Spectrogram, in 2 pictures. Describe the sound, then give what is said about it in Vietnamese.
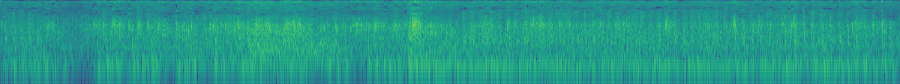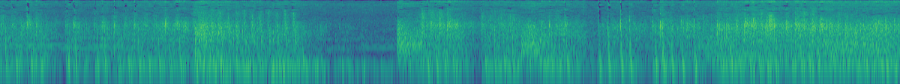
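Sound effects of an air raid over Hanoi during a rainstorm: continuous rumbling thunder, bomb blasts, gunfire and rockets over steady rain noise. The sound is loud and dense throughout, with no talk. “Tiếng sấm, tiếng sét, tiếng bom, tiếng súng, tiếng tên lửa, tiếng mưa rơi”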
